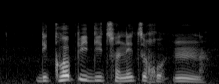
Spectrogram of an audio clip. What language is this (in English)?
Tswana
